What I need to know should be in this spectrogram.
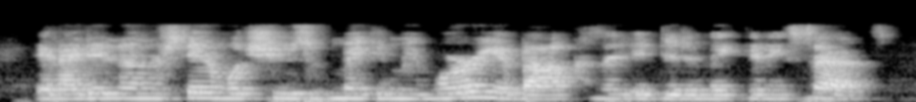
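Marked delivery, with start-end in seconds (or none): none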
